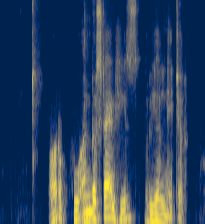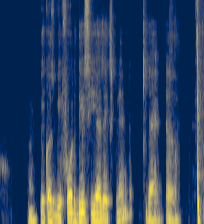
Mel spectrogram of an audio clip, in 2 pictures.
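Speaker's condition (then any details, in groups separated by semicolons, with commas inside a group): No condition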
